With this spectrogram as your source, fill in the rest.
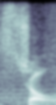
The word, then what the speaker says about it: Scholes: I've been saying Scholes. Well, it is listed on just like shoes. Well, like Yeah. Dr. Scholes. Scholes.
